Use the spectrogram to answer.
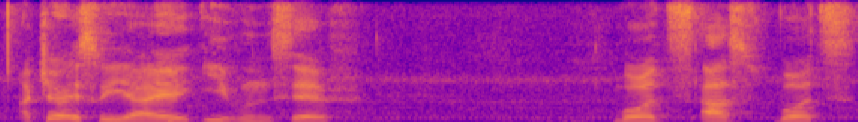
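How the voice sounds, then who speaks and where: Flat, monotone intonation marks a man's medium-pitched speech. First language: not English. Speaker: religious teacher. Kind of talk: religious teaching video. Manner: halting.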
